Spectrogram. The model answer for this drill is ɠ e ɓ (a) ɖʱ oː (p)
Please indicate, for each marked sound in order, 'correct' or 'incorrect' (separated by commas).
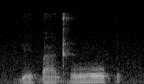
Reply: correct, correct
